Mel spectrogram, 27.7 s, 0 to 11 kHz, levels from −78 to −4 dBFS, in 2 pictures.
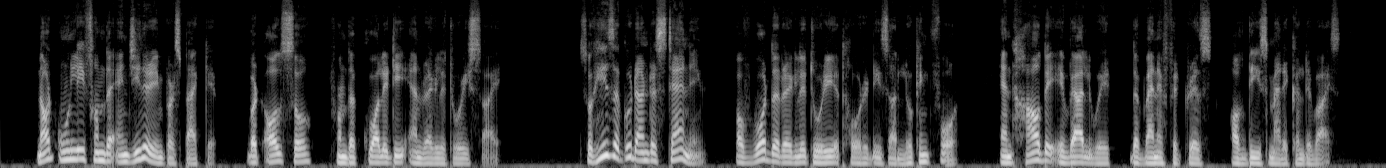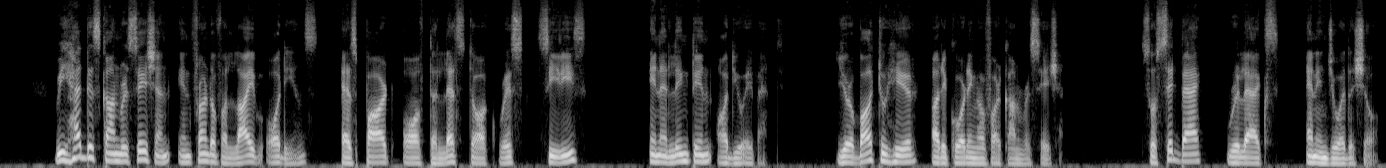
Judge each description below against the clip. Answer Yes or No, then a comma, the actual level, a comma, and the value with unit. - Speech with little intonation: No, average, 4.7 semitones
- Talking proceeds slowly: No, average, 170 wpm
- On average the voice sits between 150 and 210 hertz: No, low, 115 Hz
